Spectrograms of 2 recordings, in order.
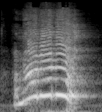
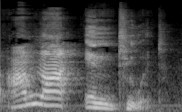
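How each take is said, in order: First: Very high, loud screech; screamed refusal. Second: Said in the usual way. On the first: Real, not acted. Screamed repeat of same words.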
